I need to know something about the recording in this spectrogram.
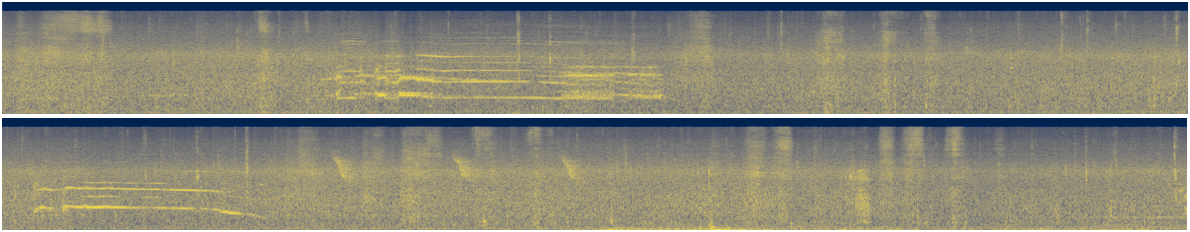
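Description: A man slurps noodles loudly up close.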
